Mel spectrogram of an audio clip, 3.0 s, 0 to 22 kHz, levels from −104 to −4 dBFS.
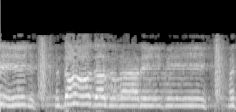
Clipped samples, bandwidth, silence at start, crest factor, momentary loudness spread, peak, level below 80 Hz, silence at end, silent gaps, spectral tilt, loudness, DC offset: under 0.1%; 6.4 kHz; 0 s; 12 dB; 9 LU; -2 dBFS; -48 dBFS; 0 s; none; -4 dB/octave; -15 LUFS; under 0.1%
